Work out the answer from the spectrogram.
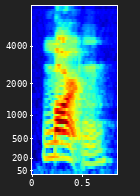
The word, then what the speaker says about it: Martin: one we have Martin Martin two syllables first syllable is the winner and the sound that it makes is an R colored vowel are the second syllable and so syllabic N or schwa N and for this name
